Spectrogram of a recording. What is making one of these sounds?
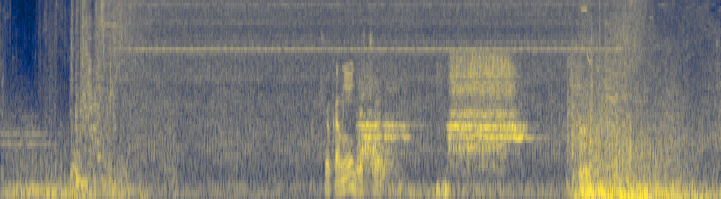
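A beam weapon hisses and crackles steadily as it fires.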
